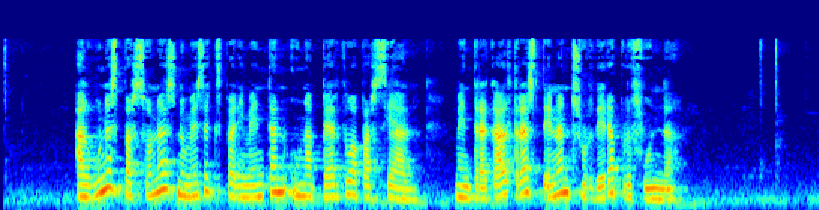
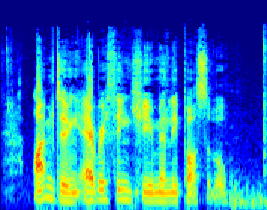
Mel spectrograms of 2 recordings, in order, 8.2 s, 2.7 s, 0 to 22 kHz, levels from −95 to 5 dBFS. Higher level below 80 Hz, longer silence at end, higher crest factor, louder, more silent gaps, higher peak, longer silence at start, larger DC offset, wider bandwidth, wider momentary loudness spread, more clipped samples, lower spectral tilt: about the same, -60 dBFS vs -62 dBFS; first, 1.2 s vs 0 s; about the same, 20 dB vs 20 dB; second, -26 LUFS vs -21 LUFS; neither; second, -6 dBFS vs -2 dBFS; first, 0.75 s vs 0.05 s; neither; second, 11.5 kHz vs 14 kHz; about the same, 8 LU vs 9 LU; neither; first, -4.5 dB/octave vs -3 dB/octave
